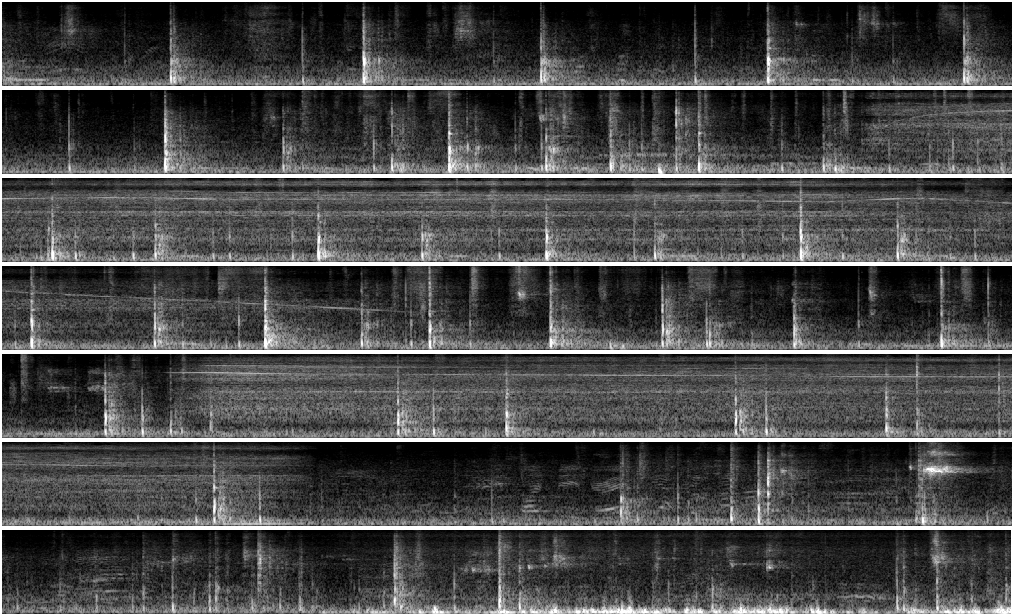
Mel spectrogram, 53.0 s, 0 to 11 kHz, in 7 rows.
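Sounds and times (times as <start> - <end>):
tennis ball struck by rackets: 8.7 - 13.1, 13.7 - 31.7, 32.7 - 39.9
high whine: 14.0 - 25.8, 31.4 - 40.2.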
